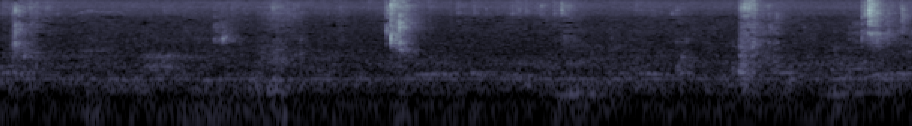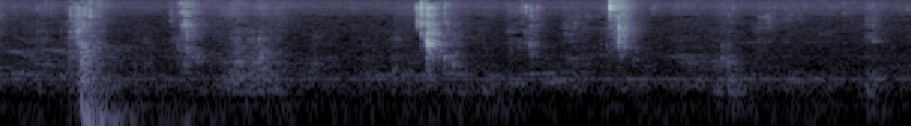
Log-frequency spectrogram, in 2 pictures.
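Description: Close-up eating sounds: a person chewing roast chicken and rice eaten by hand, with scattered wet smacks and clicks of the mouth and fingers. A single louder thump comes about halfway through, over a faint steady hum.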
